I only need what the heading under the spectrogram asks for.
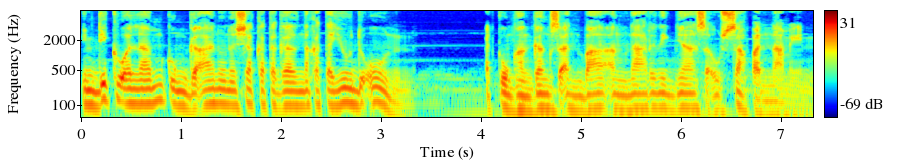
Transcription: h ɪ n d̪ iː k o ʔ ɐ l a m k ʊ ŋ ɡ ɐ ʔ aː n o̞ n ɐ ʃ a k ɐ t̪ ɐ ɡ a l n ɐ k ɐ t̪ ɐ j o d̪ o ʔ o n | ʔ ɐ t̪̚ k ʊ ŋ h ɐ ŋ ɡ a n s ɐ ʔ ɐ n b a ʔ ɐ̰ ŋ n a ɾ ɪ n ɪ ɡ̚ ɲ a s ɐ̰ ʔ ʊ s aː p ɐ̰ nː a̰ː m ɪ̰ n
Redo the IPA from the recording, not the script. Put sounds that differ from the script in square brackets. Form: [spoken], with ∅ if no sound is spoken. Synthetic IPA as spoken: h ɪ n d̪ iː k o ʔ ɐ l a m k ʊ ŋ ɡ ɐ ʔ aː n o̞ n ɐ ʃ a k ɐ t̪ ɐ ɡ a l n ɐ k ɐ t̪ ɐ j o d̪ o ʔ o n | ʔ ɐ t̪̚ k ʊ ŋ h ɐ ŋ ɡ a [ŋ] s ɐ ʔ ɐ n b a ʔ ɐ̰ ŋ n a ɾ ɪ n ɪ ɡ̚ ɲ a s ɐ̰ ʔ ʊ s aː p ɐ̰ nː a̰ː m ɪ̰ n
